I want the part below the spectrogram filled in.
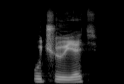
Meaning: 1. to smell, to nose out, to sense 2. to sense
- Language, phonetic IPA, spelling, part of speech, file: Russian, [ʊˈt͡ɕʉ(j)ɪtʲ], учуять, verb, Ru-учуять.ogg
